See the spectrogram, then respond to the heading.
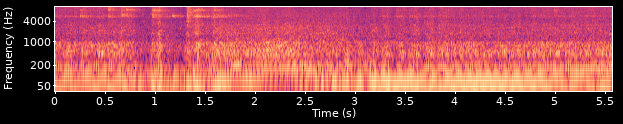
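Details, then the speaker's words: Beck 550 Spyder replica, VW-type flat-four with Dellorto carbs, after a jet cleaning at startup: a rough, loping idle with uneven pulses; all four cylinders now seem to fire but do not pull equally, still out of balance. "I think the right carburetor is very much out of adjustment too"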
